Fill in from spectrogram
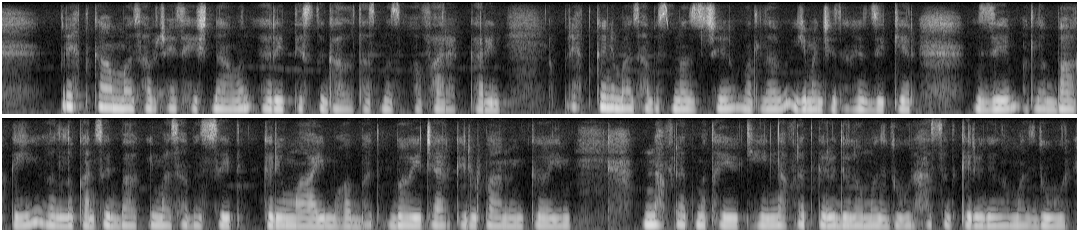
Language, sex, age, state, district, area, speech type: Kashmiri, female, 30-45, Jammu and Kashmir, Shopian, rural, spontaneous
